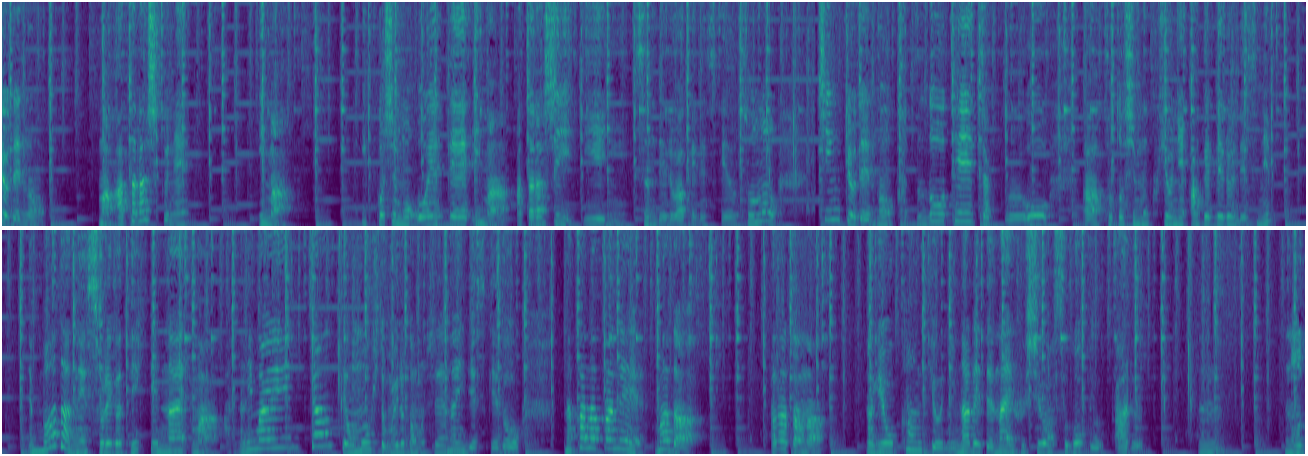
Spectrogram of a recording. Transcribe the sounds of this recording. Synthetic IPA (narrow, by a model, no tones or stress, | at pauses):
kʲo̞d̪e̞no̞maʔat̪aɾaɕi̥kɯ̟ne̞ | ima | çikːo̞ɕimo̞ʔo̞e̞t̪e̞ʔimaːt̪aɾaɕiːie̞ɲ̟isɨ̃nd̪e̞iɾɯ̟βake̞d̪e̞sɨ̥ke̞d̪o̞so̞no̞ | ɕĩŋkʲo̞d̪e̞no̞kat͡sɨd̪o̞ːt̪e̞ːt͡ɕakɯ̟oako̞t̪o̞ɕimo̞kɯ̟̥çʲjo̞ːɲ̟iʔaɡe̞t̪e̞ɾɯ̟̃nd̪e̞sɨne̞d̪e̞mad̪ane̞so̞ɾe̞ɡad̪e̞kʲi̥t̪e̞naimaːt̪aɾʲimaet͡ɕãnt̪ːe̞o̞mo̞ɯ̟çi̥t̪o̞mo̞iɾɯ̟kamo̞ɕiɾe̞naĩnd̪e̞sɨ̥ke̞d̪o̞nakanakane̞mad̪a | aɾat̪anasaɡʲo̞ːkãŋkʲo̞ːɲ̟inaɾe̞t̪e̞naiɸɯ̟ɕiβasɨɡo̞kɯ̟aɾɯ̟ɯ̟̃ɴno̞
